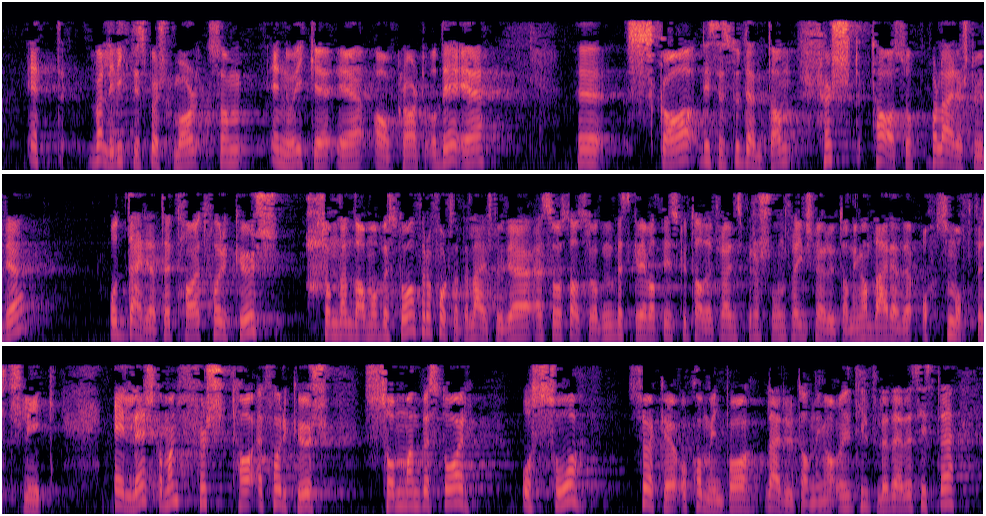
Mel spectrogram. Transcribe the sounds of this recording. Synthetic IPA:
ɛt̪ | ʋɛld̪ɪʋɪkt̪ɪspœʂmoːlsɔmɛnːʊɪkːəʔɛɾɑːʋkʰlɑːʈɔd̪ɛʔɛɾ | skɑd̪ɪsːəst̪ʉd̪ɛnt̪ɑnfœʂʈt̪ʰːɑːəsɔpʰːɔlæːɾəʂʈʉːd̪ɪə | ɔd̪æɾɛt̪ʰɪt̪ʰɑːɛt̪fɔɾkʰʉːʂ | sɔmd̪ɛnd̪ɑːmɔbəst̪oːfɔɾɔfɔʈːʂɛt̪ːəlæɪɾəʂʈʉːd̪ɪəsɔst̪ɑːt̪sɾoːd̪n̩bəskɾeːʋɑt̪ʋɪskʉət̪ʰɑːd̪ɛfɾɑɪnspɪɾɑʂuːnfɾɑɪnʂnøːlʉːt̪d̪ɑnɪŋɑd̪æːɾɛɖ̪ɛsɔmɔft̪əst̪ʂɭiːk | ɛlːəʂkɑlmɑnfœʂʈʰtʰːɑːʔɛt̪fɔɾkʰʉːʂsɔmːɑnbəst̪oːɾ | ɔsɔ | søːkəʔɔkʰɔmːəɪnːpʰɔlæːɾəɾʉːt̪d̪ɑnːɪŋɑʔɔɪt̪ʰɪlfɛləd̪ɛæɖ̪ɛsɪst̪ə

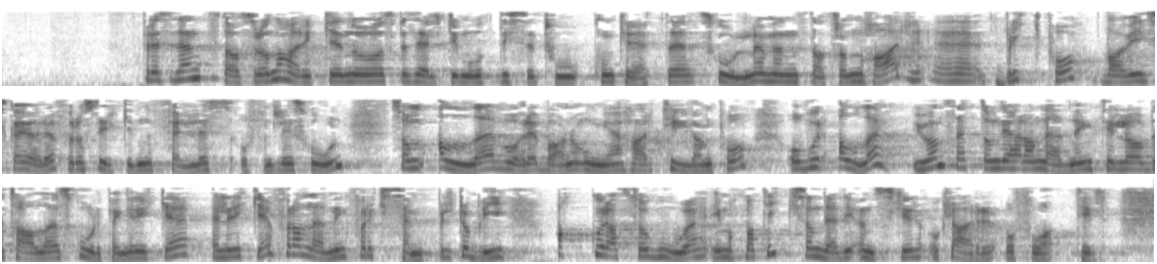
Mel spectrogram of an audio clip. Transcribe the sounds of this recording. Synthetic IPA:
pʰɾɛsɪd̪ɛnt̪st̪ɑːt̪sɾoːd̪nɦɑɾɪkːənuːəspɛsɪɛlt̪ɪmuːt̪̚d̪ɪsːət̪ʰuːkʰʊŋkʰɾeːt̪əskuːlənəmɛnst̪ɑːt̪sɾoːd̪nɦɑɾɛt̪blɪkːpʰɔ | ʋɑːʋɪskɑljøːɾəfɔɾɔst̪ʏɾkəd̪ɛnfɛlːəsɔfənt̪lɪəskuːln̩sɔmɑlːəʋoːɾəbɑːɳɔʊŋːəɦɑɾt̪ʰɪlɡɑŋpʰɔʔɔʋʊɾɑlːəʉːɑnsɛt̪ːɔmd̪ɪhɑɾɑnleːd̪nɪŋt̪ʰɪlɔbət̪ʰɑːləskuːləpʰɛŋːəɾɪkːəɛlːəɾɪkːəfɔɾɑnleːd̪nɪŋfɔɾɛksɛmpəlt̪ʰɪɔbliː | ɑkːʉɾɑt̪ːsɔɡuːəɪmɑt̪əmɑt̪ʰɪkːsɔmd̪ɛd̪ɪʔœnskəɾɔkʰlɑːɾəɾɔfoːt̪ʰɪl

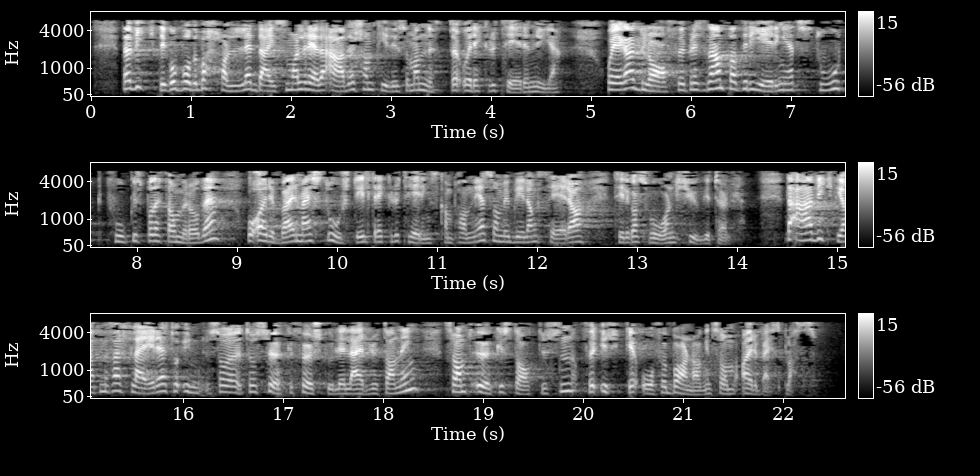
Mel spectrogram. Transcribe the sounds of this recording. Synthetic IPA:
d̪̥ɛæɾʋɪkt̪ɪɡɔboːd̪əbəhɑnləd̪æɪsɔmɑləɾeːd̪ə̰ʔæːd̪əʂɑmt̪ʰiːd̪ɪɡsɔmæɳœt̪ʰːəʔɔɾɛkɾʉt̪ʰeːɾənyːəɔjɛɡæɾɡlɑːfɔɾpʰɾɛsɪd̪ɛnt̪ɑt̪ɾɛjeːɾɪŋæɾɛt̪st̪uːʈfuːkʉspʰɔd̪ɛt̪ːəɔmɾoːd̪əɔʔɑɾbæɪəɾmæɪst̪uːʂʈɪlt̪ɾɛkɾʉt̪ʰeːɾɪŋskʰɑmpʰɑnɪəsɔmʋɪblɪɭɑŋseːɾɑt̪ʰɪlɡɑsʋoːəɳçʉːɡət̪ʰœ̰l | d̪̥ɛʔæɾʋɪkt̪ɪɡɑt̪mɛfɑːɾflæɪɾəsɔt̪ʰɪlɔsøːkəføːʂkʉːləlæːɾəɾʉːd̪ɑnːɪŋsɑmt̪ʰøːkəst̪ɑːt̪ʉsn̩fɔɾʔʏɾkəʔɔfɔɾbɑːɳhɑːɡənsɔmɑɾbæ̰ɪd̪spʰlɑ̰s

